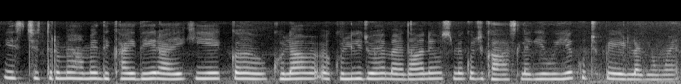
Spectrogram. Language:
Hindi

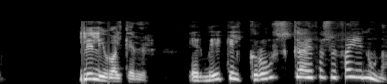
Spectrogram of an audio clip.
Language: Icelandic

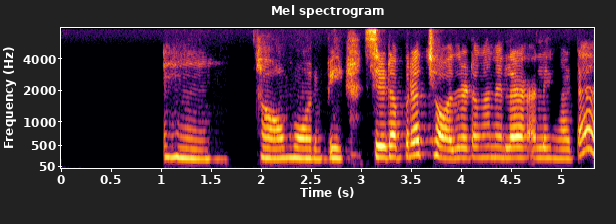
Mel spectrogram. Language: Odia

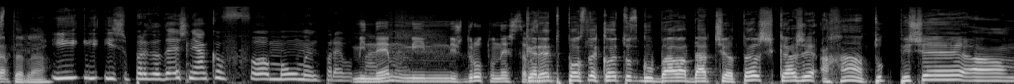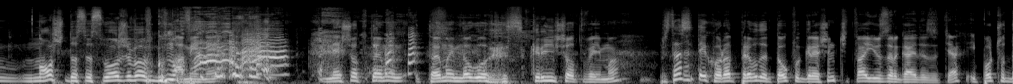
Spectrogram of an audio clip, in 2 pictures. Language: Bulgarian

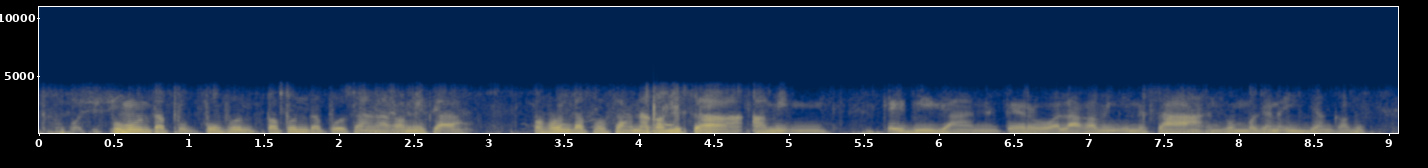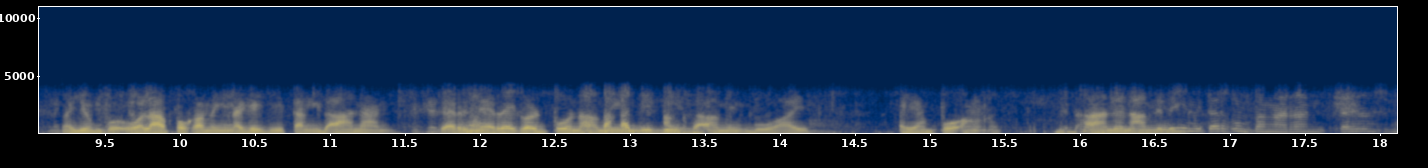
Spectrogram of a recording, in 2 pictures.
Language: Filipino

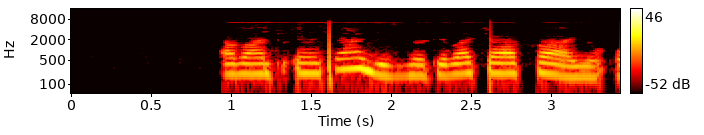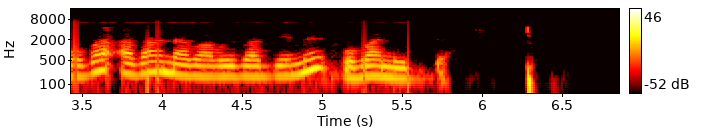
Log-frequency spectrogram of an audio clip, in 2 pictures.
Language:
Ganda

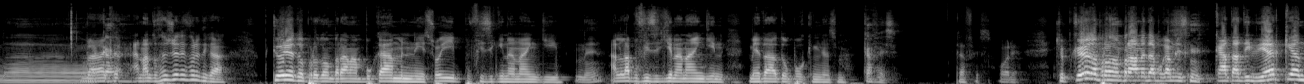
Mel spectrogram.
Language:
Greek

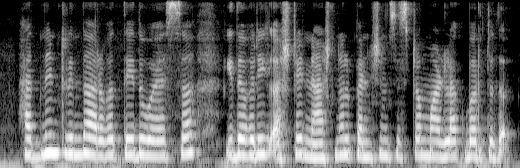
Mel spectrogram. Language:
Kannada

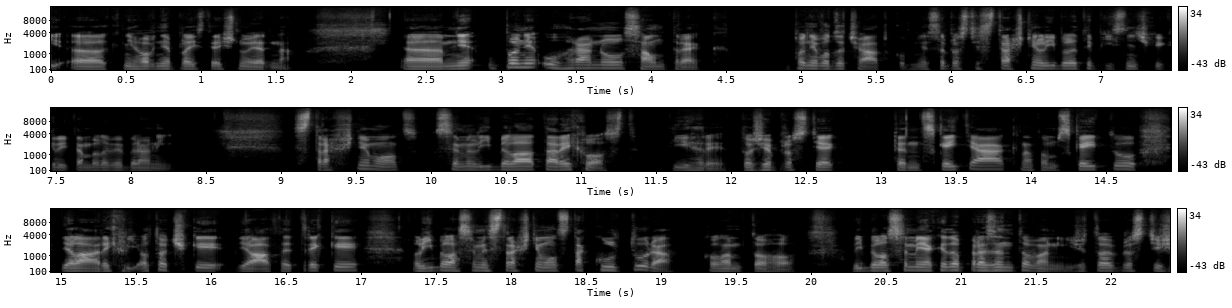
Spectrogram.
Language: Czech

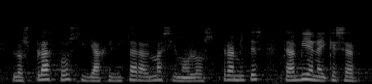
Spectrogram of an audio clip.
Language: Spanish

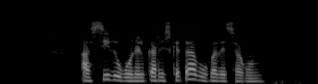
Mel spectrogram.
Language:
Basque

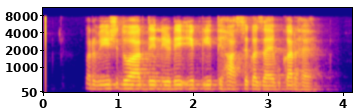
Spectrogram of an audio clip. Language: Punjabi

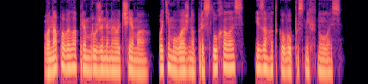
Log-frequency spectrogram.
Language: Ukrainian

